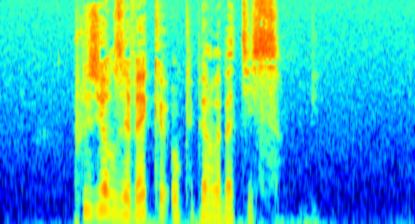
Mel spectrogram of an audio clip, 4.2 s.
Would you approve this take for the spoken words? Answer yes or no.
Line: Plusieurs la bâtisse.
no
